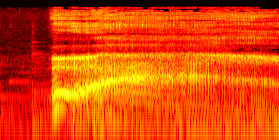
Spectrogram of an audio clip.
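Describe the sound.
A person imitates a dinosaur roar, a sudden loud, throaty growl with a rising then falling pitch that holds for about two seconds before easing slightly.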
